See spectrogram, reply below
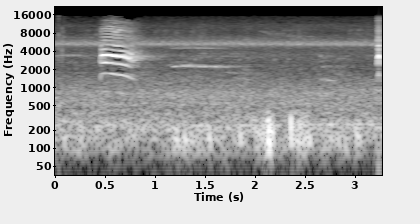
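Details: Blue jay eating peanut suet gives two harsh, harmonic-rich calls, one near the start and one cut off at the end, over quiet rural background noise with soft low rustling.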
